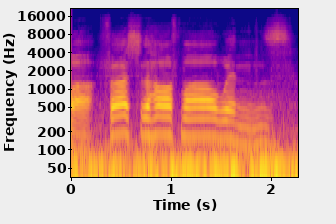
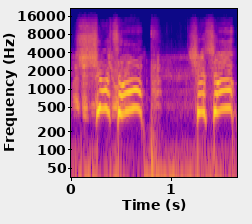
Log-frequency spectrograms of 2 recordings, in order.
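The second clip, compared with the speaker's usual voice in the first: hammed-up high-pitched shout of shut up, much higher; mock shout; slower than usual. Host mock-telling Sam off for his boring comment, hammed-up high shout.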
